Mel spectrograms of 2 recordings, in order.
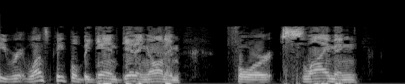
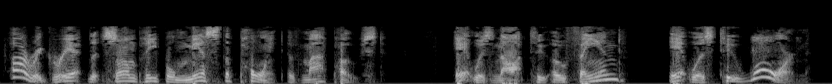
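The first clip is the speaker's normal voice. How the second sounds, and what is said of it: Put-on Knoxville Tennessee accent. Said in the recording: “Wait, he's from Knoxville. We're going to need a different accent here.”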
